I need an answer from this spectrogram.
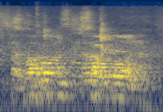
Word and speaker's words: Sawubona: Sawubona. Okay, so someone said it without the A at the end. Okay, so you can actually leave that off.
